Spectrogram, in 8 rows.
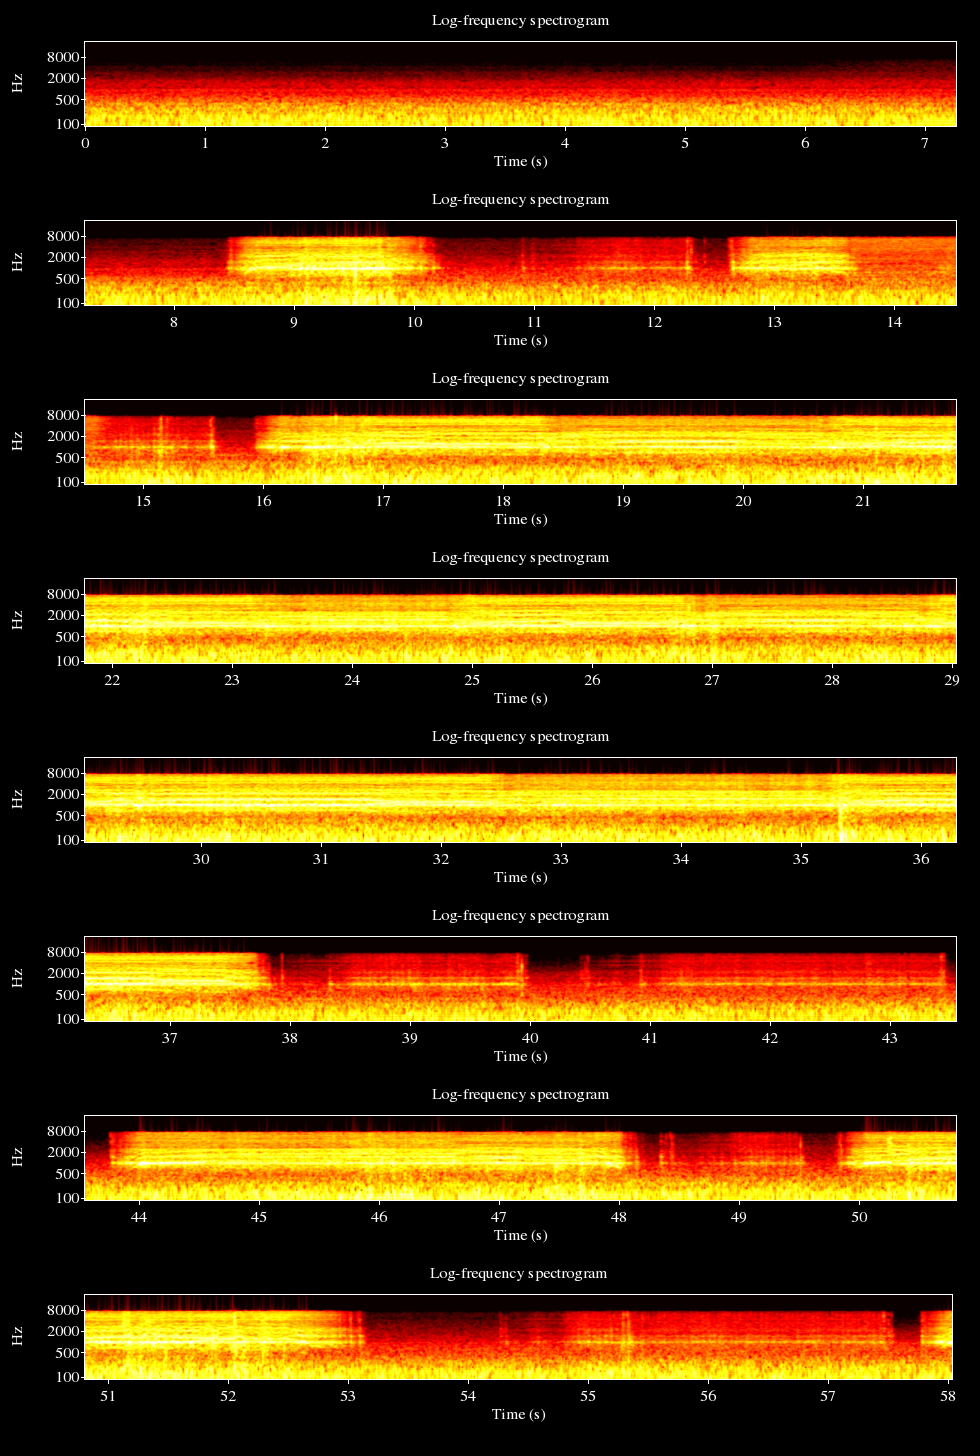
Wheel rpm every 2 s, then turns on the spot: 0, 0, 0, 0, 80, 10, 40, 10, 140, 160, 160, 160, 160, 160, 160, 160, 160, 160, 130, 20, 10, 20, 150, 150, 20, 140, 60, 10, 20.
12-14 38-42 48-50 54-56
